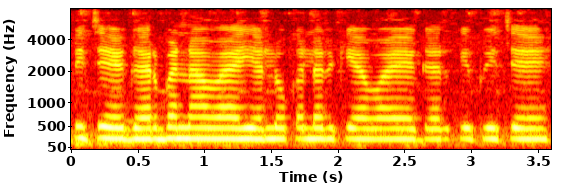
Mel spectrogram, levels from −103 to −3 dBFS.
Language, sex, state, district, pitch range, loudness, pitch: Hindi, female, Rajasthan, Bikaner, 225-230 Hz, -13 LUFS, 230 Hz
